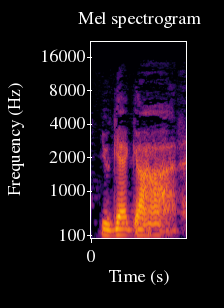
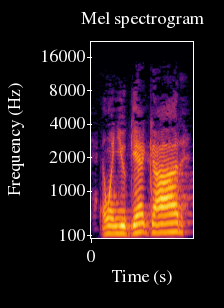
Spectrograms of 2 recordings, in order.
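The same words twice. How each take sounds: First: "get" leaned on, lower and softer; soft emphatic echo. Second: Said in the usual way. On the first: Shown as a demonstration. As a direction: echo it quietly, landing on "get".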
